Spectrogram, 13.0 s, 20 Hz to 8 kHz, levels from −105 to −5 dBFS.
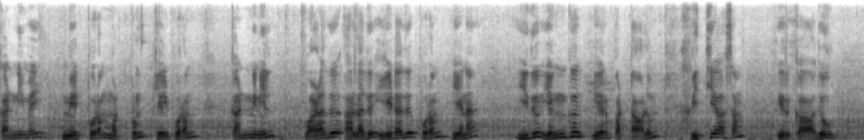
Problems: none marked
